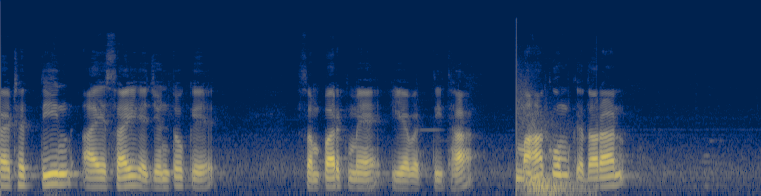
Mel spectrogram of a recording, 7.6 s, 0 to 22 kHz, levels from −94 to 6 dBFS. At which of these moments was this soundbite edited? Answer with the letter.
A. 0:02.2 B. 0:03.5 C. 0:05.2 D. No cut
C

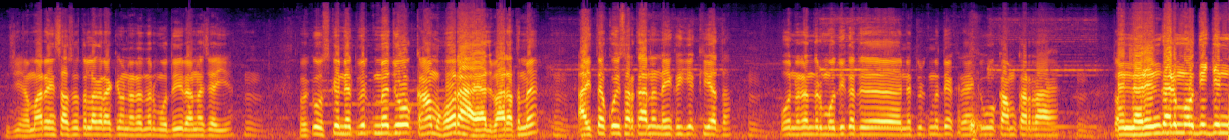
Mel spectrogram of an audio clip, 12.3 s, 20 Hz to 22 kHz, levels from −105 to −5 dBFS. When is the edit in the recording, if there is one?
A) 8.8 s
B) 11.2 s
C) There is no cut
B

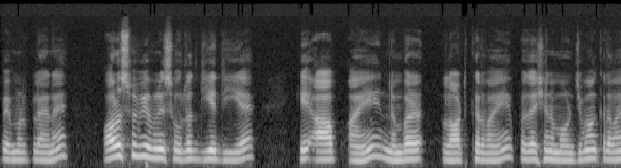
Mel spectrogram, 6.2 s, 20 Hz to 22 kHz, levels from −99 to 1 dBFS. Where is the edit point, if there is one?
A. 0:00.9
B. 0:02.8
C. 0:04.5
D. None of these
D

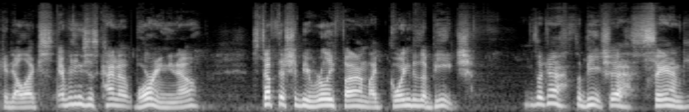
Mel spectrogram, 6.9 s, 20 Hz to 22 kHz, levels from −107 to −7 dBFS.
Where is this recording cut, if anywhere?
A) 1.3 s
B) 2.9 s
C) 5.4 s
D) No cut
A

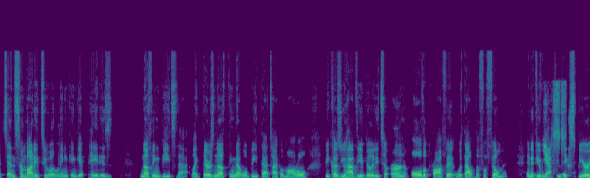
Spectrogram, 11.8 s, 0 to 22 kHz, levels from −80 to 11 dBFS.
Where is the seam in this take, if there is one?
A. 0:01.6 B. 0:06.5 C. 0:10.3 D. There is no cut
D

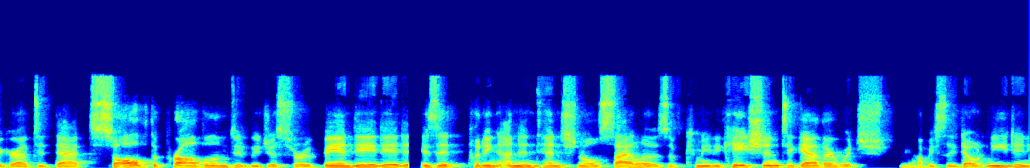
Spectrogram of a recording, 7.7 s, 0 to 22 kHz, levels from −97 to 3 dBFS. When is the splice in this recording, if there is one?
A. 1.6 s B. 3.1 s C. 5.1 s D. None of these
B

